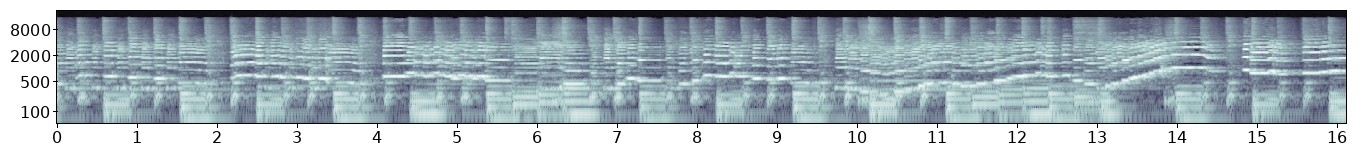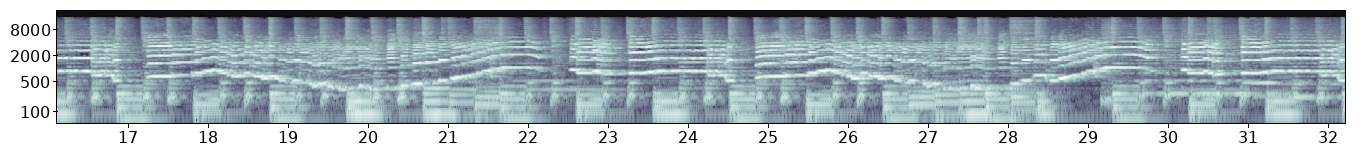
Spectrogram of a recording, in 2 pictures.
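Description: Clarinet playing a waltz melody over an accompaniment with a steady low beat, with fast scale runs sweeping up and down in the middle of the passage.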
